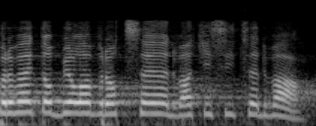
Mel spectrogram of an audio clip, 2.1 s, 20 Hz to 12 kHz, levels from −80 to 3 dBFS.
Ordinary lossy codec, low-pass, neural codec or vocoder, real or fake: Opus, 32 kbps; 7.2 kHz; none; real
